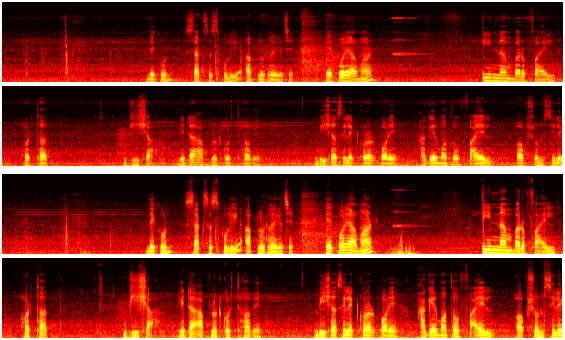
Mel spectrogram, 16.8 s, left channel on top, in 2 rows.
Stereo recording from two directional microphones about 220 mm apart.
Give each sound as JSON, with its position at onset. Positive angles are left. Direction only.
{"t": 2.2, "sound": "speech", "side_deg": -20}
{"t": 7.2, "sound": "speech", "side_deg": -25}
{"t": 10.3, "sound": "speech", "side_deg": -25}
